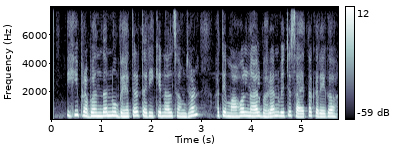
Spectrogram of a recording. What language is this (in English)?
Punjabi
